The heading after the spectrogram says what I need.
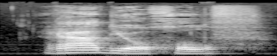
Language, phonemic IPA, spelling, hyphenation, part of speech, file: Dutch, /ˈraː.di.oːˌɣɔlf/, radiogolf, ra‧dio‧golf, noun, Nl-radiogolf.ogg
- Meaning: radio wave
